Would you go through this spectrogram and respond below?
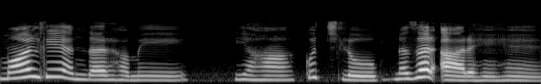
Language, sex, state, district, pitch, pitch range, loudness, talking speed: Hindi, female, Chhattisgarh, Raipur, 210 Hz, 190-265 Hz, -18 LUFS, 120 wpm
